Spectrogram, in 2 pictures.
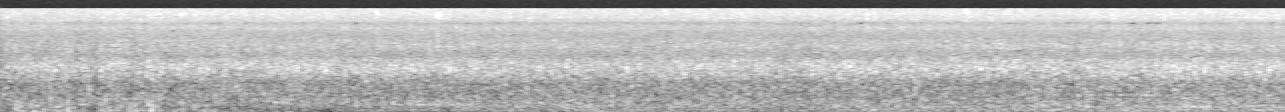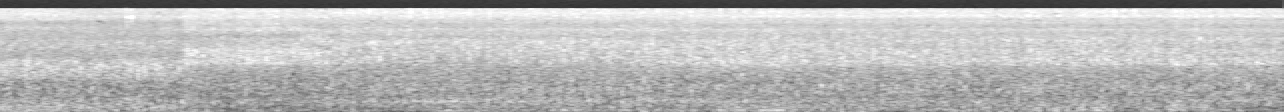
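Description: Steady rain falling on a pond, mixed with a constant rush of running water from the garden's falls. The hiss turns a little brighter about nine seconds in.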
